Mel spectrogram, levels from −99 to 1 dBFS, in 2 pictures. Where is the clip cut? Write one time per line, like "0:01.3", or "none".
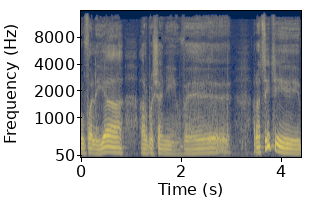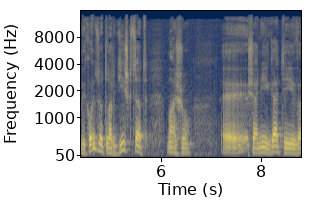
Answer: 0:07.7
